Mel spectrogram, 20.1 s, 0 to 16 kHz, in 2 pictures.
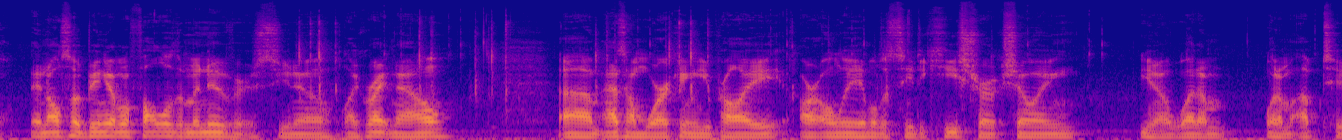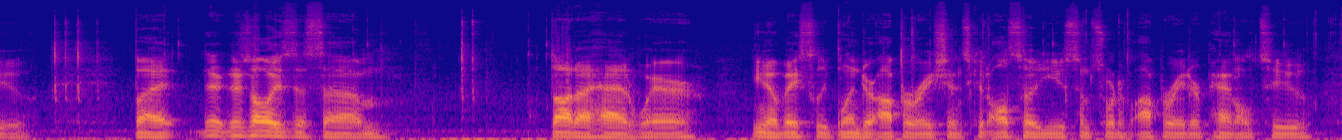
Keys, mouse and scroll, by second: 2.3 g, 2.4 g, 2.9 click, 3.1 2, 3.3 click, 3.6 ctrl+x, 4.4 1, 4.8 click, 5.0 g, 5.2 g, 5.8 click, 6.4 click, 6.8 shift+middle click, 7.6 shift+click, 8.2 shift+click, 9.9 click, 10.4 g, 10.6 g, 11.4 click, 12.2 click, 12.7 shift+click, 13.5 m, 14.0 click, 16.9 2, 17.0 click, 17.3 x, 17.9 click, 18.2 shift+middle click, 19.2 shift+click, 19.9 shift+middle click.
